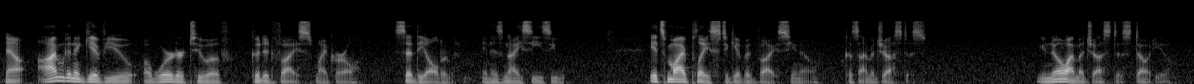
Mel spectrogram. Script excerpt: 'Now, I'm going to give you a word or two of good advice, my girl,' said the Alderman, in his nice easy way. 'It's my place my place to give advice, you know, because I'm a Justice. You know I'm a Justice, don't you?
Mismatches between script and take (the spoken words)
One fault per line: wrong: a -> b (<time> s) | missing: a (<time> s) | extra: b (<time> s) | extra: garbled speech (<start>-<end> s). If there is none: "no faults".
missing: my place (7.2 s)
